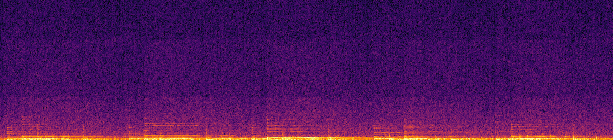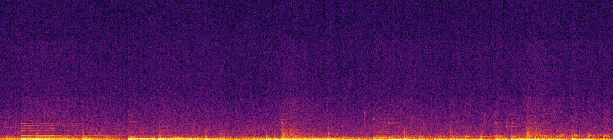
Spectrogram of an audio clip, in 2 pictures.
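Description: Calm electronic music plays with slow, steady notes.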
